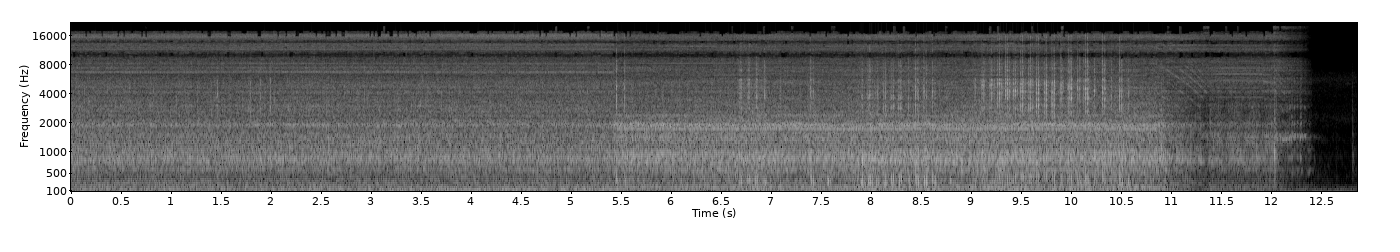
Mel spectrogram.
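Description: An electric mixer whipping cream to stiff peaks for a simple dessert, a steady close motor whir that grows slightly louder and rougher partway through before cutting off at the end, with no talking.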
